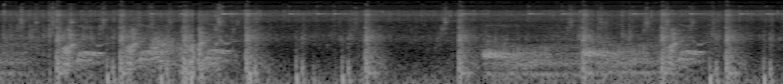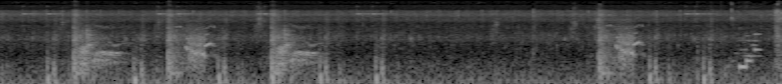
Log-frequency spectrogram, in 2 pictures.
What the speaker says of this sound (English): Them zombie dogs are pretty tough.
